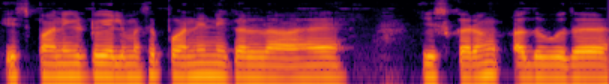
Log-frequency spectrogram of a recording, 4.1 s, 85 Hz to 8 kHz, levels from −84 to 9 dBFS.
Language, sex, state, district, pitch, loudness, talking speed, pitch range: Hindi, male, Uttar Pradesh, Saharanpur, 125 Hz, -16 LUFS, 205 wpm, 125-130 Hz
